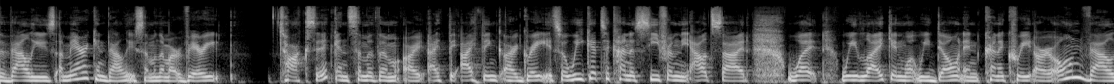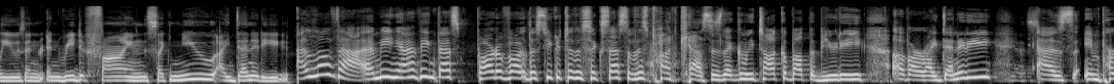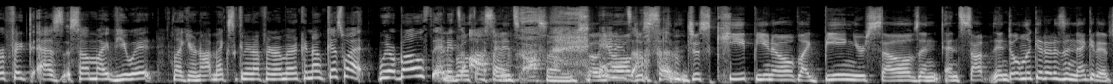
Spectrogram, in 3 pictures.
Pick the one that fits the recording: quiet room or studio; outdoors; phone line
quiet room or studio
